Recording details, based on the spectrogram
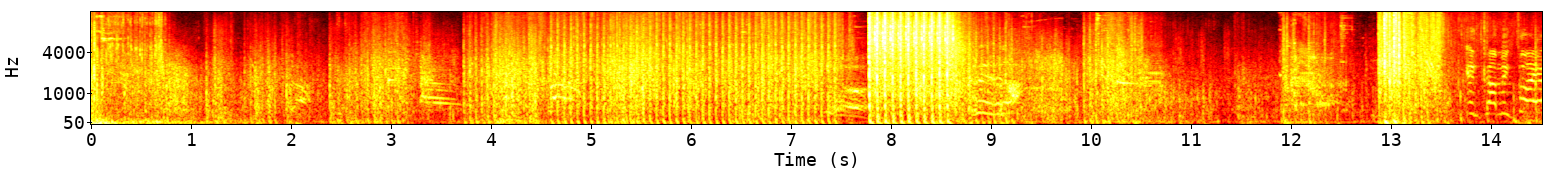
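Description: Sustained automatic gunfire in a video game, loud dense rattling volleys with several sharp heavy bursts and brief pauses between them.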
